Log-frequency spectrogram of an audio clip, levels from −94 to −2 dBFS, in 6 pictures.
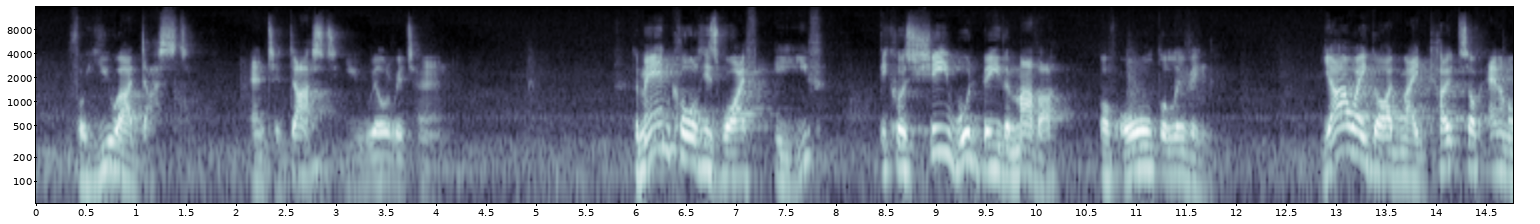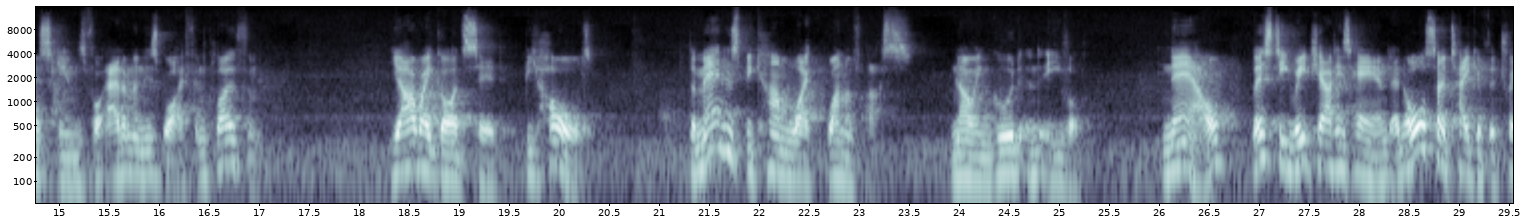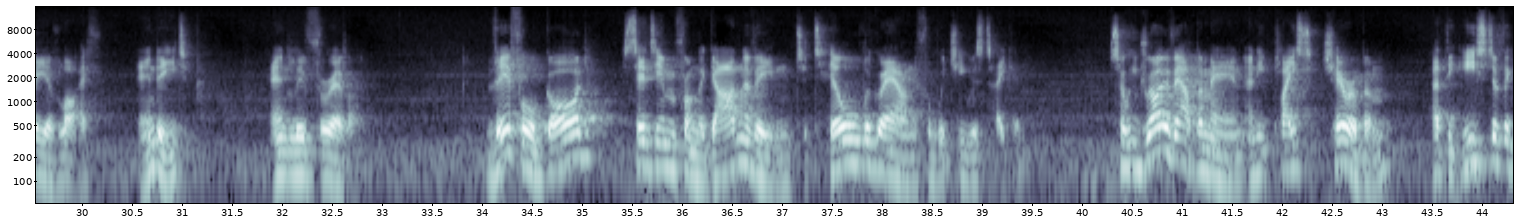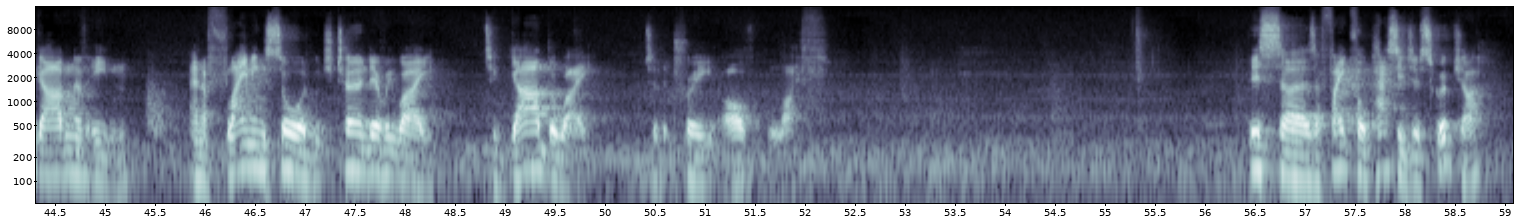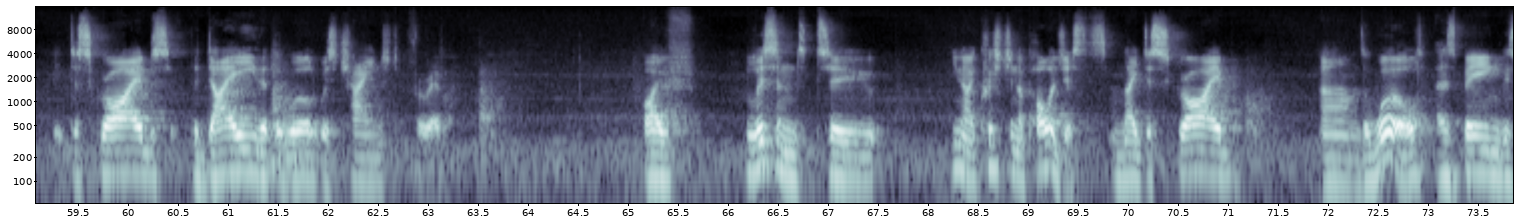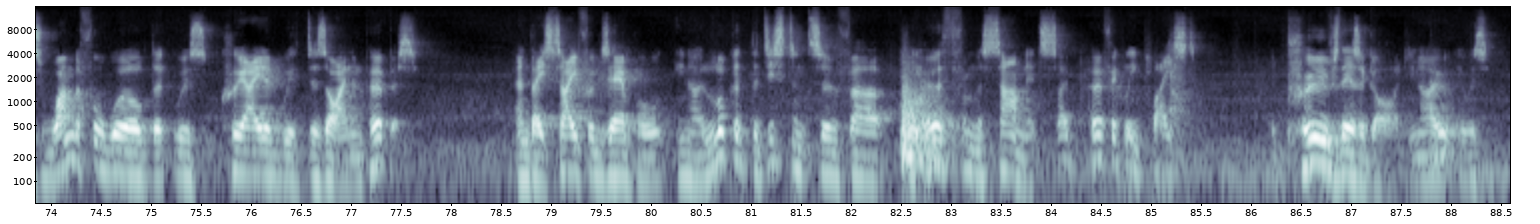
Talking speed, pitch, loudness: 135 wpm, 130 Hz, -17 LUFS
